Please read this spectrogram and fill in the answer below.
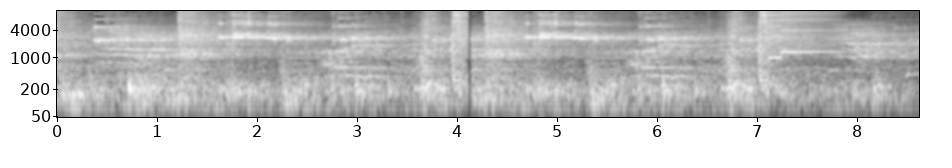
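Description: Badminton doubles rally in a hall: sharp racket strikes on the shuttlecock about once a second, with short squeaks of court shoes on the floor between the strikes.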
